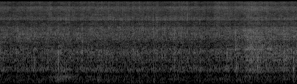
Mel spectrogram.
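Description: Pork pieces browning over medium heat in a pan give a dense, continuous sizzle and crackle, close and steady throughout with no voices.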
